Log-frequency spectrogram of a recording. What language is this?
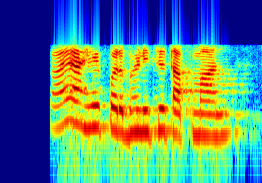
Marathi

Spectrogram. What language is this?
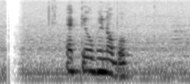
Bangla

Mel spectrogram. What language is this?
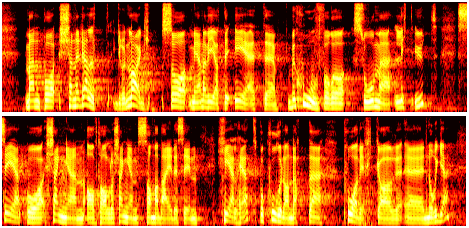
Norwegian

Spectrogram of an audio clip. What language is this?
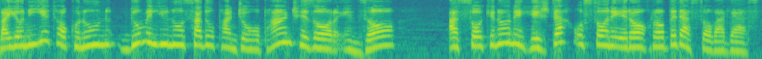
Persian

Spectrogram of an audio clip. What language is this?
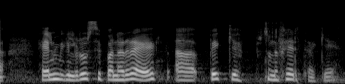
Icelandic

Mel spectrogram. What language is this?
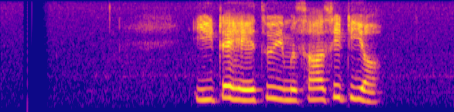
Sinhala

